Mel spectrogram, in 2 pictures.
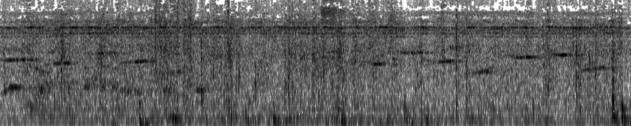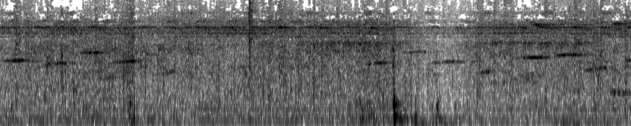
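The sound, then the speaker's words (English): Dense rainforest ambience recorded from a raised platform about a metre above the rainforest floor, with a steady, high insect drone and scattered bird chirps, plus a few soft knocks and rustles. It stays even and constant throughout, with no one talking. “Raised platform to about a metre above the rainforest floor.”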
